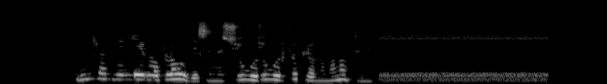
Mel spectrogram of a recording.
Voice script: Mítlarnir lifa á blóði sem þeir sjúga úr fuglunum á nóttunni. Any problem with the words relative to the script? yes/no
yes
